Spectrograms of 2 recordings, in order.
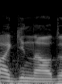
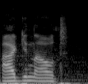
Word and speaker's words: Agnaldo: Eu não sou Aguinaldo, eu sou Agnaldo. Muita diferença nisso. Talvez você não consiga percepção. O meu G é mudo. É Agnaldo, não Aguinaldo.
